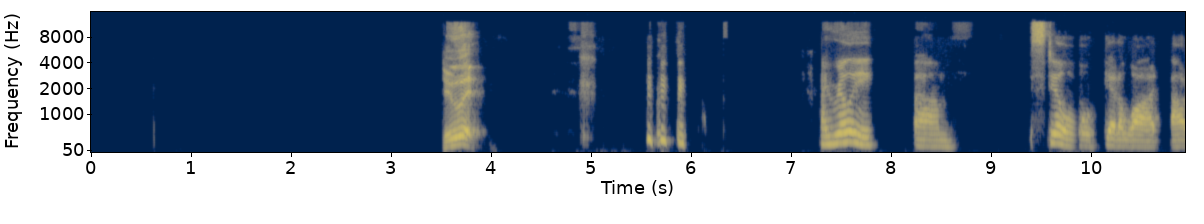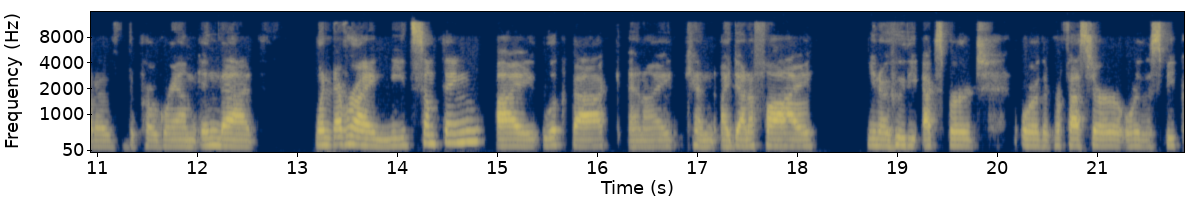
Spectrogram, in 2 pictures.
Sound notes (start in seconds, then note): 5.6 laugh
